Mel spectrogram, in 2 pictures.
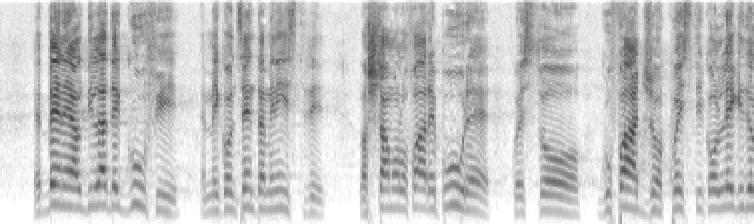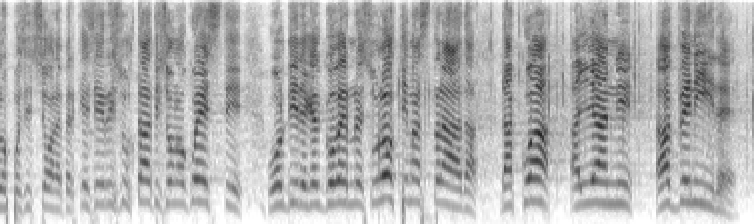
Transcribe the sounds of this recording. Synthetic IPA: ebːɛːneald̪ilad̪ːejɡuːfi | emːikonsɛnt̪aminist̪ɾi | laʃːaːmolofaːɾepuːɾe | kwest̪o | ɡufad͡ʒːoakːwest̪ikolːɛːɡid̪elːopːozit̪sːjɔːneperk̟esːeirizult̪aːt̪isɔːnokwest̪i | vwɔld̪iːɾekeilɡovɛrnoɛsːunɔt̪ːimast̪ɾaːd̪ad̪akːwaːʎːanːiavːeniːɾe

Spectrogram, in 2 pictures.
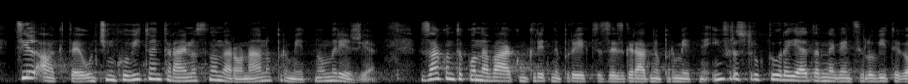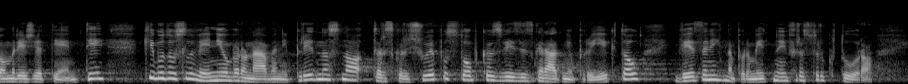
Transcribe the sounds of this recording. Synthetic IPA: t̪sila̰kt̪ajɛut͡ʃiŋkɔʋiːt̪ɔint̪ɾaːjnɔst̪nɔnaɾawnaːnɔpɾɔmet̪nɔɔmɾeːʒjɛ̰ | zaːkɔnt̪akoːnaʋaːjakɔŋkɾeːt̪nɛpɾɔjeːkt̪ɛzaizɡɾaːd̪njɔpɾɔmeːt̪nɛ̰ʔinfɾast̪ɾukt̪uːɾɛjɛd̪əɾnɛɡaint̪sɛlɔʋit̪ɛɡaɔmɾeːʒjat̪eɛ̰nt̪e | kiboːd̪ɔwslɔʋeːniiɔbɾawnaːʋanipɾeːd̪nɔst̪nɔt̪ɛɾskəɾʃuːjɛpɔst̪oːpkɛwzʋeːzizɡɾaːd̪njɔpɾɔ̰jeːkt̪ɔwʋeːzanixnapɾɔmeːt̪nɔinfɾast̪ɾukt̪uːɾɔ̰

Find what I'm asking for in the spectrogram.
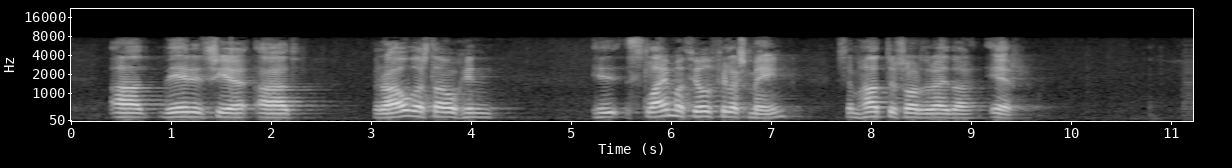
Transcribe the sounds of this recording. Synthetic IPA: aðvɛːɾɪðsjɛað | raːwðast̪awhɪnː | hɪðst̪laːjmaθjowðfɪːlaksmeːjn | sɛmɦaːt̪ʏɾ̥sɔɾðraːjðaɛɾ̥

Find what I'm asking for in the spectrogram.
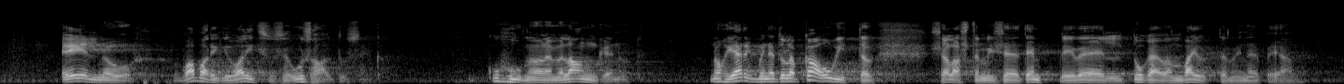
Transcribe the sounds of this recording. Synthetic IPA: e̞ːlnevɑb̥ɑɾiːɡivɑlʲit̪suse̞usɑ̰ld̪̥use̞ɡ̥ɑ̥ | kuɦume̞o̞le̞me̞lɑŋɡ̥e̞nud̪̥ | no̞hjærɡ̥mine̞t̪ule̞b̥̚kɑːhuvit̪ːˑɑvseɑlɑst̪ɑmise̞t̪e̞mpːˑlive̞ːlt̪uɡ̥e̞vɑmvɑjut̪ːˑɑmine̞pe̞̰ɑl

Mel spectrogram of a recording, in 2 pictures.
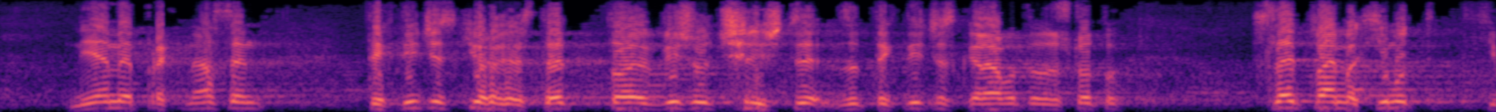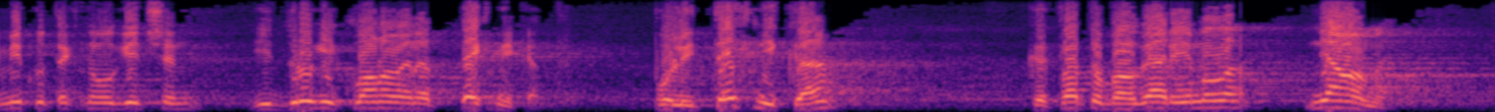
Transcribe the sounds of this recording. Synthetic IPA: niɛmɛpɾɛknasɛn | t̪ɛxnit͡ʃɛskiunivɛɾsi̥t̪ɛt̪ːɔjɛviʃot̪̚t͡ʃiliʃt̪ɛzɐt̪ɛxnit͡ʃɛskəɾabot̪əzɐʃt̪ɔt̪o | slɛt̪ːovaimɐximot̪ximikot̪ɛxnolˠoɡ̟ʲit͡ʃɛn | id̪ɾuɡiklˠɔnovɛnɐt̪ɛxnikə̥t̪ə̥ | polit̪ɛxnikə | kɐkvat̪obɐlˠɡaɾiəimɐlˠənʲamɐmɛ

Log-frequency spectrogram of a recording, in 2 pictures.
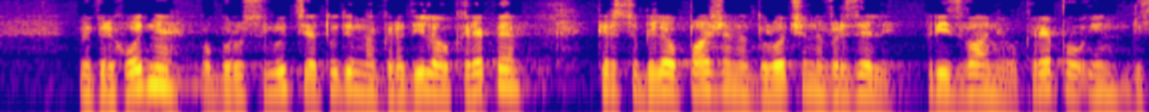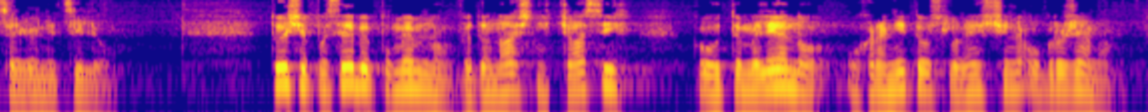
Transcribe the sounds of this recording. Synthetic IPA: ʋəpɾixoːd̪njɛpaboɾɛsoluːt̪sijat̪uːd̪inaɡɾad̪ilaukɾeːpɛkeɾsɔbileɔpaːʒɛnɛd̪ɔloːt͡ʃɛnɛʋəɾzeːlipɾiːzʋaːnjuukɾeːpɔwʔind̪ɔseːɡanjɛt̪siljɛw | t̪oːjɛʃɛpɔseːbɛjpɔmeːmbnɔʋəd̪anaʃnixt͡ʃaːsixkɔjɛut̪ɛmɛljɛːnɔɔxɾaniːt̪ɛwslɔʋeːnʃt͡ʃinɛʔɔɡɾɔʒɛːna

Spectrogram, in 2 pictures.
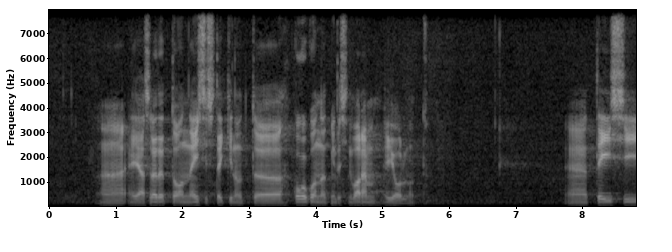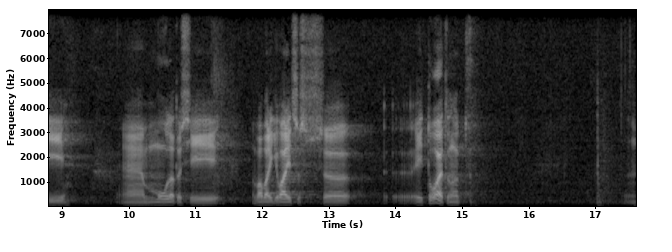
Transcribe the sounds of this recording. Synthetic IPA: jɑse̞le̞t̪ət̪ːuo̞ne̞ːsʲt̪i̥st̪e̞kˑːinud̪̥ko̞ɡ̥oko̞nːɑd̪̥mid̪̥ɑsiːnvɑɾe̞me̞jo̞lnṵd̪̥ | t̪e̞jsi | muːd̪̥ɑt̪usʲi | vɑbɑɾiːɡʲivɑlʲit̪sus | e̞̰jt̪o̞e̞t̪ˑːɑnud̪̥

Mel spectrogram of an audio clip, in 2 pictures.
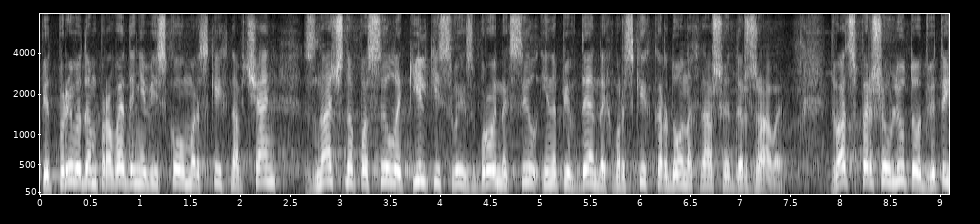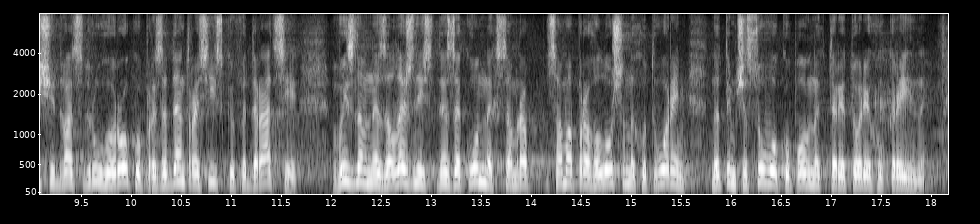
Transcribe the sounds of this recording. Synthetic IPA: pʲid̪̚pɾɪʋɔd̪ɔmpɾɔʋɛd̪enʲːɐʋʲijsʲkɔʋɔmɐrsʲkɪxnɐwt͡ʃanʲ | znɑt͡ʃnɔpɔsɪlˠɐkʲilʲkʲisʲtʲsʋɔjixzbɾɔjnɪxsɪlˠinɐpʲiwd̪ɛnːɪxmɔrsʲkɪxkɔrd̪ɔnɐxn̪ɑʃɔjid̪erʒɑ̰ʋɪ̰ | d̪ʋɑt͡sʲɐ̥tʲpɛrʃɔɦɔlʲut̪ɔɦɔd̪ʲʋʲit̪isʲt͡ʃʲid̪ʋɑt͡sʲɐ̥t̚ʲd̪ɾuɦɔɦɔɾɔkʊpɾezɪd̪ɛnt̪rɔsʲijsʲkɔjife̞d̪eɾɑt͡sʲiji | ʋɪznɐwne̞zɐlˠɛʒnʲisʲtʲnezɐkɔnːɪx | sɐmɐpɾɔɦɔlˠɔʃonɪxʊt̪ʋɔɾenʲ | nɐt̪ɪmt͡ʃɐsɔʋɔːkʊpɔʋɐnɪxt̪eɾɪt̪ɔɾʲijɐxʊkɾɐjinɪ̰

